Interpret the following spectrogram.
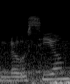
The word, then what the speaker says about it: no-see-um: So if you're not from Florida and you are not aware of what a no-see-um is, it's no-see-um. That's how it's spelled.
